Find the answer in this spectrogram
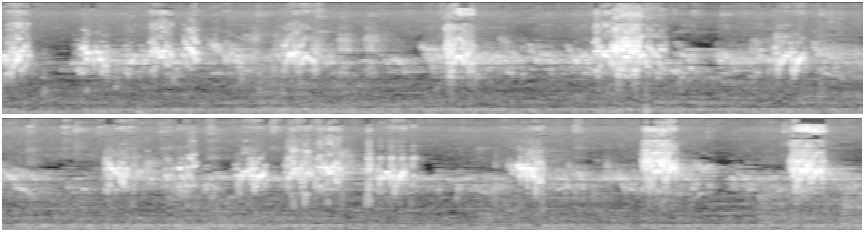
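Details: Cheerful budgie chirping: sharp squeaky notes and short rasping chatter repeated about once a second, uneven in rhythm, over a quieter continuous warble and low background hum.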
